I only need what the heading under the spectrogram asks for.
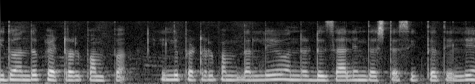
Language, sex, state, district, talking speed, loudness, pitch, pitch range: Kannada, female, Karnataka, Dharwad, 165 wpm, -16 LUFS, 200 Hz, 195-215 Hz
